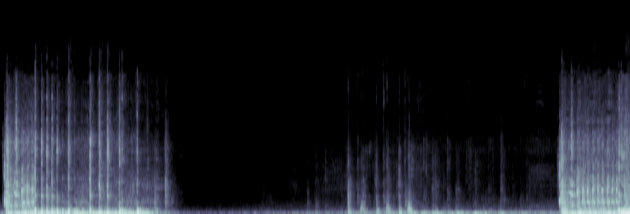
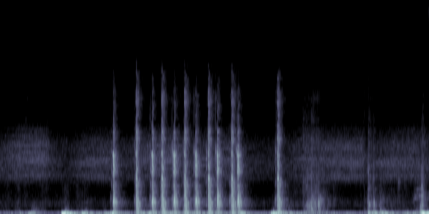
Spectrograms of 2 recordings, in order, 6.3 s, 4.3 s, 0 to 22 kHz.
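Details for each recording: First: 1999 Kawasaki 900 STX jet ski two-stroke after top-end piston replacement and starter fix, on trailer without cooling water hooked up: loud, rough bark dips then picks up to a strong steady run; running fine. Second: 1999 Kawasaki 900 STX jet ski after top-end piston replacement, on lead-acid battery: about ten quick dry clicks with no cranking; bad starter, engine to come back out.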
